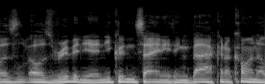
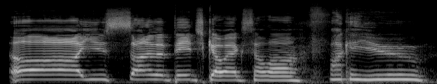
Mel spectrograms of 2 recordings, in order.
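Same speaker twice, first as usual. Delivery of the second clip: high-pitched excited yelling; excited outburst; 10 semitones higher, slower than usual. Real, not acted. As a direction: cheer at the screen. Reacting to a game moment.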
